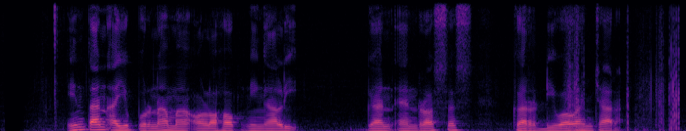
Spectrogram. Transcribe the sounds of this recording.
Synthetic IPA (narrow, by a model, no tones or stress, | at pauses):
ʔint̪anʔajupurnamaʔɔlɔɦɔk̚niŋali | ɡanɛnrɔsəs | kərdiwawaɲt͡ʃaɾa̰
